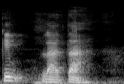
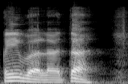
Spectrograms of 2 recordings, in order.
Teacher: Kesalahan yang terjadi di dalam membaca bacaan qalqalah yaitu tidak memantulkan bunyi suara ba-nya. Maka dia biasanya dibaca qiblata.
